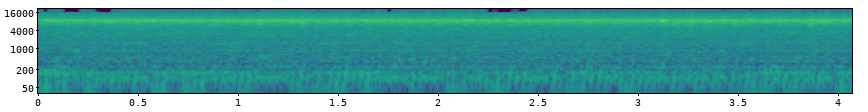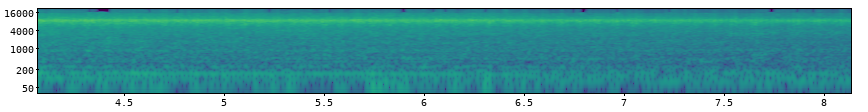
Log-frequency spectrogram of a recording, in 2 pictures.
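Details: 1951 Farmall Super A tractor after engine rebuild, idling after carburetor adjustment, with a little water in the gas; even unhurried putter, constant beat, no stumbles or surging, sounds a lot better: normal idle.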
